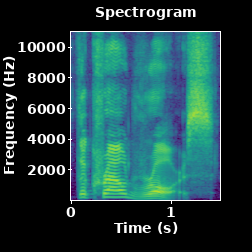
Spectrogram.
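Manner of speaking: ordinary delivery, nothing marked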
